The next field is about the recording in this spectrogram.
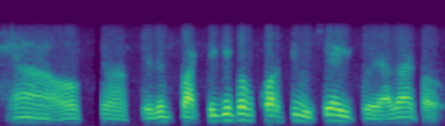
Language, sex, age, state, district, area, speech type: Malayalam, male, 18-30, Kerala, Wayanad, rural, conversation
